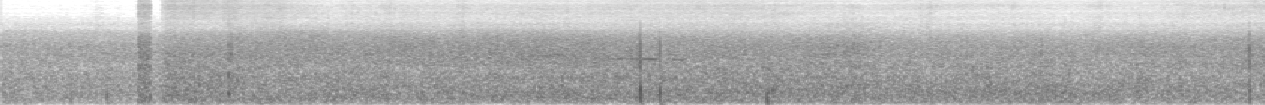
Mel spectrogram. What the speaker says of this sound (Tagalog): malalaki yung mga alon oh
